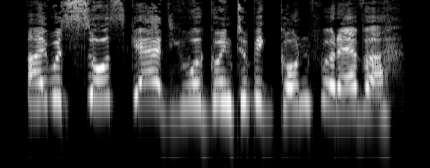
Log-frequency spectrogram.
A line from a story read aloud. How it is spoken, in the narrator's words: Syra whimpered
